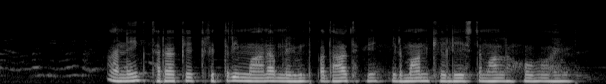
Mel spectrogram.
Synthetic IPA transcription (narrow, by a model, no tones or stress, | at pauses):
əneːkt̪əɾəɦkekɾɪt̪ɾimaːɾəbnɪɾmɪt̪pəd̪aːɾt̪ʰbʱinɪɾmaːnkelijeɪst̪eːmaːlhobae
